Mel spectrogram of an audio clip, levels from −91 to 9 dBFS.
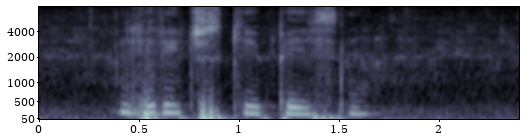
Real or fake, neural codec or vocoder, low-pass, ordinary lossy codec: fake; codec, 16 kHz, 4 kbps, FunCodec, trained on LibriTTS, 50 frames a second; none; none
